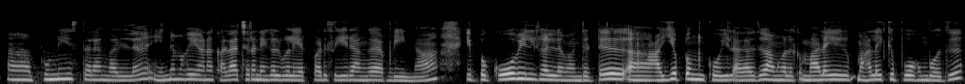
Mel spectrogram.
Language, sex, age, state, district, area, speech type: Tamil, female, 18-30, Tamil Nadu, Pudukkottai, rural, spontaneous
